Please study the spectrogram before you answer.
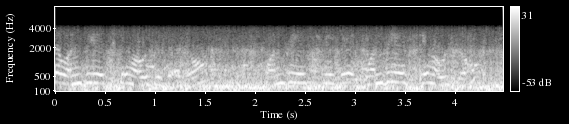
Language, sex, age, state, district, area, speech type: Kannada, female, 30-45, Karnataka, Hassan, urban, conversation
